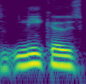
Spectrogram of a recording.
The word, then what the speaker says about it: Nico's: We kept saying it wrong for a couple weeks. It's Nico's Greek Kitchen in the West Street Market.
